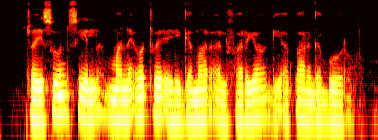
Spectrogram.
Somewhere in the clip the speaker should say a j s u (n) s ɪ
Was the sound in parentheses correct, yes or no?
yes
